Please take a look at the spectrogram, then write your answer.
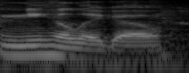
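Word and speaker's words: Nihilego: I've always said nihilgo. I I took Latin in high school and I think that's like how I was taught to pronounce that kind of thing and I um because it's like but it's probably like nihilism, right?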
